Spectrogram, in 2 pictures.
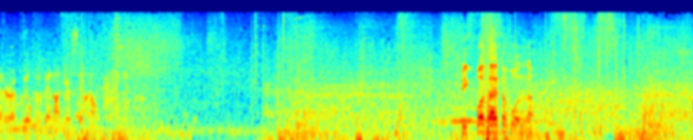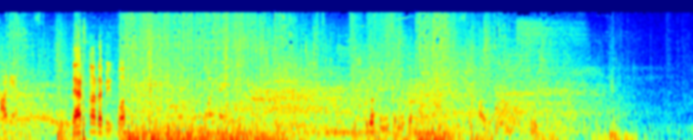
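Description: Gunfire from a game rattles in bursts.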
